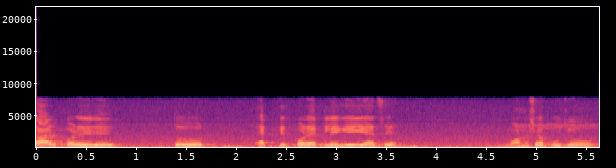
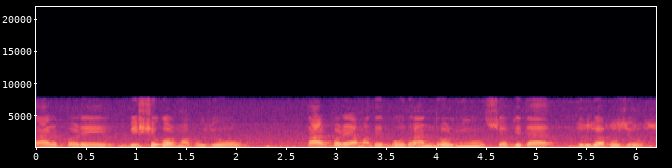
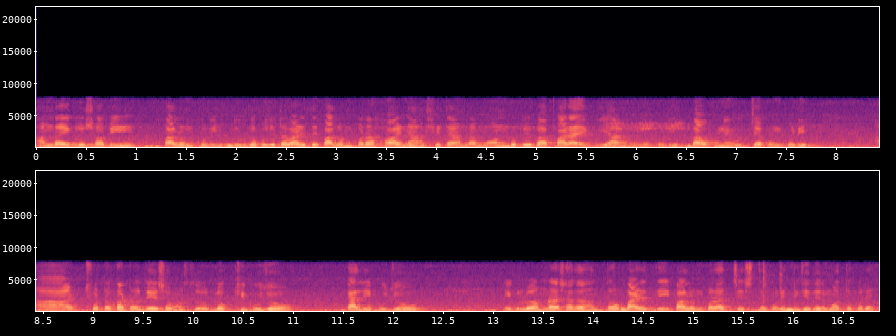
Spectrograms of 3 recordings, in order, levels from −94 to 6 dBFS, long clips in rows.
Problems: none marked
